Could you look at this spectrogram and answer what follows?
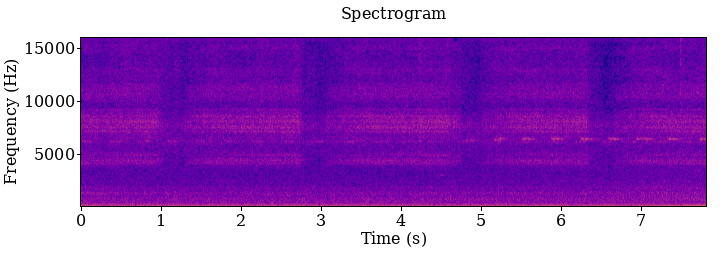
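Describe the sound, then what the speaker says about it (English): Crickets chirp outdoors on an evening, a steady high trilling that pulses in regular bursts over a constant low hum. "I'm competing with the crickets now"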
